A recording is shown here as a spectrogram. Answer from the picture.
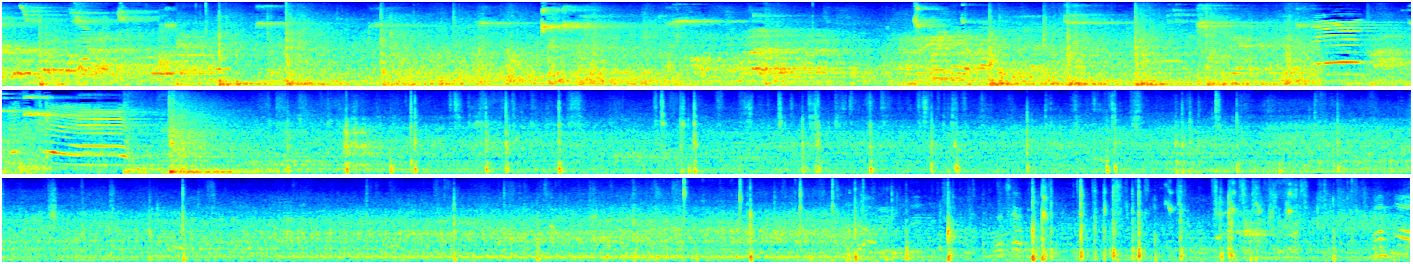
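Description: A basketball bouncing on a court during a pickup game, with players' voices calling out. The first part is busy with shouting and bounces; after that comes a long run of short, sharp bounces and knocks.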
